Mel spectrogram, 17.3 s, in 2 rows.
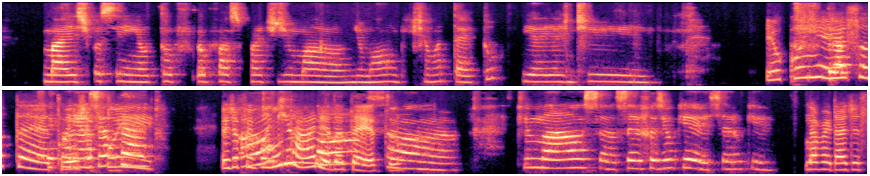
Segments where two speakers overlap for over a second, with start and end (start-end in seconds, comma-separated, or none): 9.0-10.2, 11.0-12.7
